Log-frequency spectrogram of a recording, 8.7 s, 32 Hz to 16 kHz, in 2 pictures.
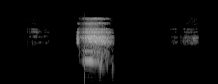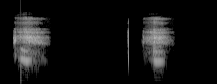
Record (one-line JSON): {"exhalation_length": "8.7 s", "exhalation_amplitude": 8028, "exhalation_signal_mean_std_ratio": 0.34, "survey_phase": "beta (2021-08-13 to 2022-03-07)", "age": "45-64", "gender": "Female", "wearing_mask": "No", "symptom_none": true, "smoker_status": "Current smoker (1 to 10 cigarettes per day)", "respiratory_condition_asthma": false, "respiratory_condition_other": false, "recruitment_source": "REACT", "submission_delay": "13 days", "covid_test_result": "Negative", "covid_test_method": "RT-qPCR", "influenza_a_test_result": "Negative", "influenza_b_test_result": "Negative"}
